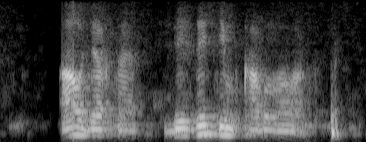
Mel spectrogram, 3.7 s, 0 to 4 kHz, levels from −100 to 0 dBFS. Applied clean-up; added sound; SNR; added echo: none; none; none; none.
